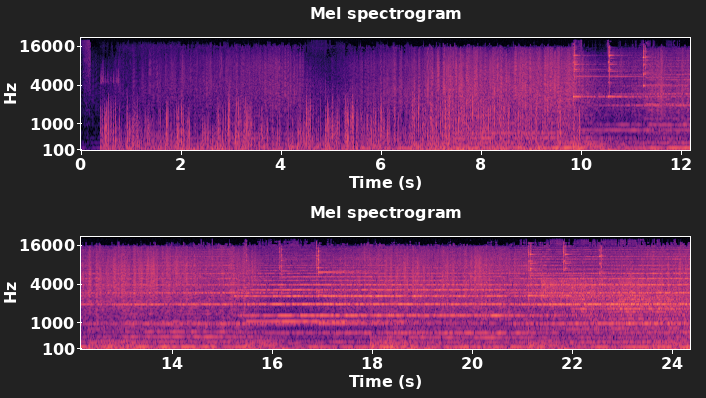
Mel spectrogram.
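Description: Strong wind roars and buffets around a Dacia driving through Iceland, a dense, steady rumble with a low vehicle drone growing more tonal partway through, and no speech.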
